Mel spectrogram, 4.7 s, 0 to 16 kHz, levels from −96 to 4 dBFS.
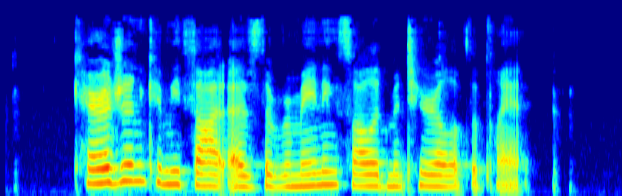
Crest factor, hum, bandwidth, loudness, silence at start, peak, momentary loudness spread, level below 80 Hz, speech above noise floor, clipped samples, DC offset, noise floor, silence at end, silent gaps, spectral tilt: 20 dB; none; 11.5 kHz; -25 LUFS; 0.6 s; -6 dBFS; 11 LU; -64 dBFS; 45 dB; under 0.1%; under 0.1%; -69 dBFS; 0.75 s; none; -6 dB/octave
